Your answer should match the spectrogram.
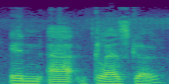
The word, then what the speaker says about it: Glasgow: We talked about your life and growing up in Glasgow. Mm-hmm, I believe, if I'm pronouncing that correctly.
